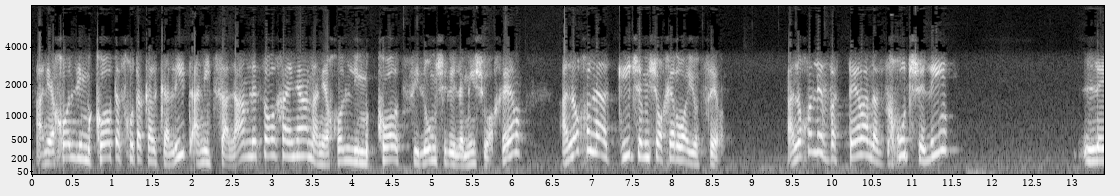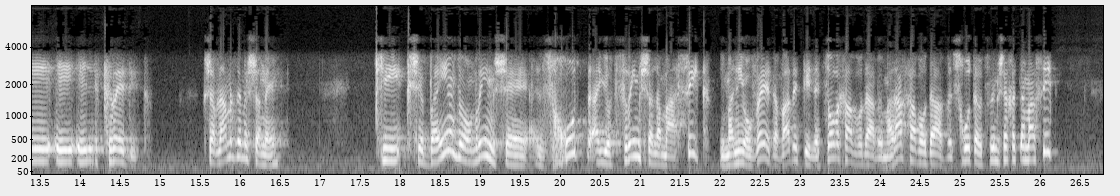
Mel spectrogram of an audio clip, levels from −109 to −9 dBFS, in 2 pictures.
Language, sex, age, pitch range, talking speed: Hebrew, male, 40-59, 170-245 Hz, 125 wpm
